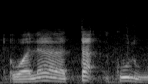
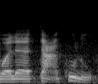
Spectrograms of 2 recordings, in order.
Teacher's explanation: hamzah dengan ha berada paling bawah. Ain dengan ha berada di tengah-tengah.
